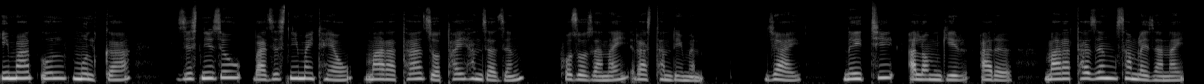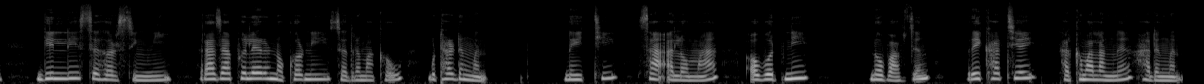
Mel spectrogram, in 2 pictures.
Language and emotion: Bodo, neutral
